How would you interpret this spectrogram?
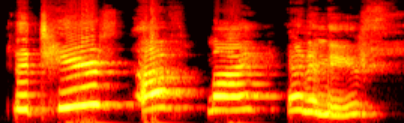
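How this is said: It is said in a high-pitched voice.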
